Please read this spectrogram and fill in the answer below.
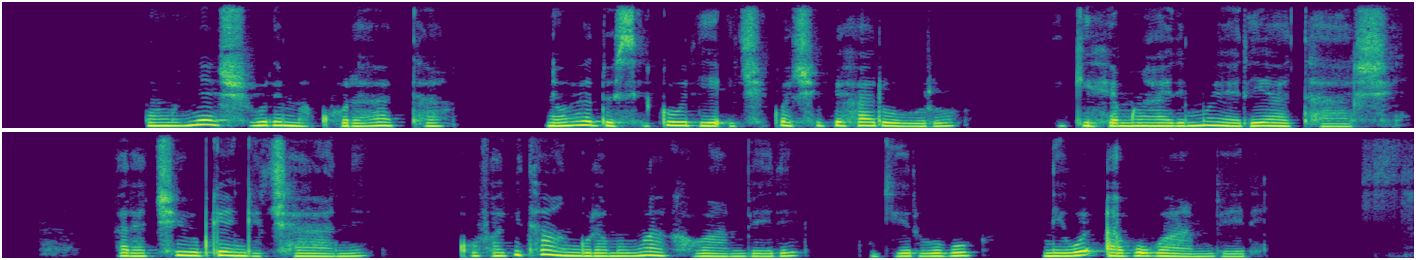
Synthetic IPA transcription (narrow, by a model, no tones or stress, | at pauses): umuɲe̞ːʃuɾe̞makʰuɾatʰa | niwe̞jadusiɡuɾije̞ʔit͡ʃi̥ɡ̥wat͡ʃiβihaɾuɾo̞ | iɡihe̞mŋaːɾimo̞jaɾijatʰaːʃe̥ | aɾat͡ʃiːjubɡe̞ːŋɡe̞t͡ʃaːne̞ | kʰuvaɡitʰaːŋɡuɾamumŋaːkʰawaːmbe̞ɾe̞ | kuɡiɾuβu | niwe̞ʔaβuwaːmbe̞ɾe̞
